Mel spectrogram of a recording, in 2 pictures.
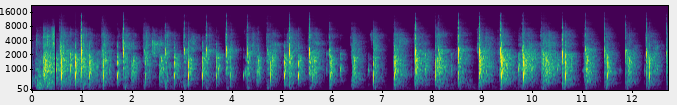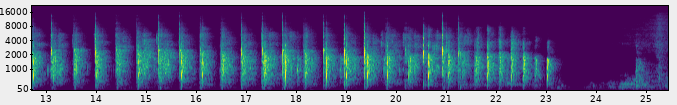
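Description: Audience clapping in unison to a steady beat, about two and a half claps a second, stopping shortly before the end.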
